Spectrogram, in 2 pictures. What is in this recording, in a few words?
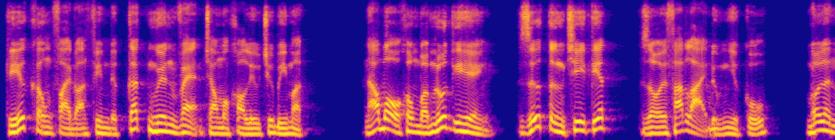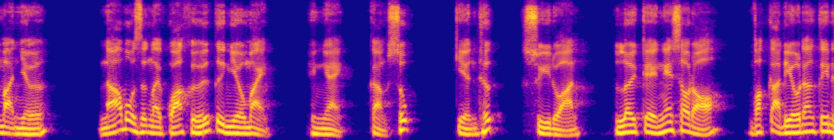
narration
